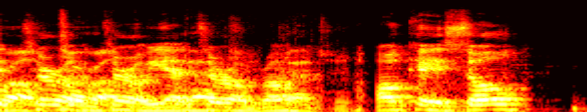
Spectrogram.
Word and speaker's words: Turo: Turo. Oh, Turo. Yeah, Turo. Churro, way. I thought it was an A4. My mom was I thought it was. I'm like, churro? What's churro? Now I said Turo.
